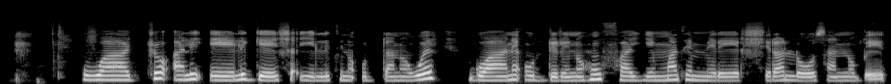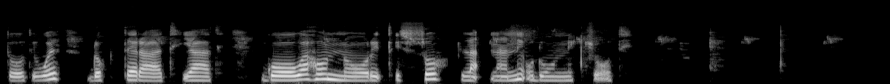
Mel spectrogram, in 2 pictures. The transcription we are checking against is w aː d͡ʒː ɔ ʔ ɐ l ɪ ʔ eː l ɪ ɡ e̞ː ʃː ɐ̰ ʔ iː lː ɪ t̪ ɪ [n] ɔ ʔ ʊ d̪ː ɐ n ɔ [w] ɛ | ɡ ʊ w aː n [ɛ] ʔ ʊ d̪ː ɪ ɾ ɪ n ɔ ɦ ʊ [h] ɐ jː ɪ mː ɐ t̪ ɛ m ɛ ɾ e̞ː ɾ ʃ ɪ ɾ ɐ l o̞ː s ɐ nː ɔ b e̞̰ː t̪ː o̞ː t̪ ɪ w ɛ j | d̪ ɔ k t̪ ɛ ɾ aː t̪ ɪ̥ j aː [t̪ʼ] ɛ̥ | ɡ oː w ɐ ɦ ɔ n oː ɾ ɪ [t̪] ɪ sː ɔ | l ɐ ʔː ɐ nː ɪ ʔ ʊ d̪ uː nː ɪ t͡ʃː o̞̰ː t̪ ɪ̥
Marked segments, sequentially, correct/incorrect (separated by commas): correct, correct, correct, incorrect, incorrect, incorrect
